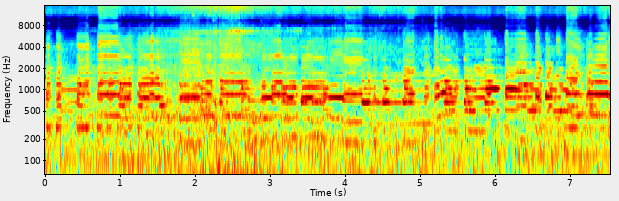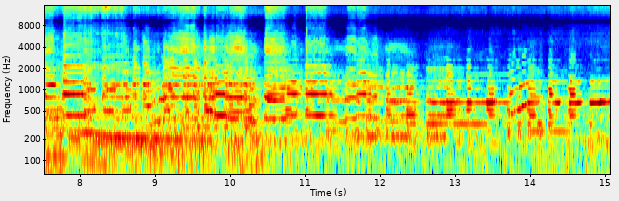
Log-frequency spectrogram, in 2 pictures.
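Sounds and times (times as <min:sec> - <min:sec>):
air horns playing a tune: 0:00.0 - 0:15.0
bus engine rumble: 0:00.0 - 0:15.0.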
